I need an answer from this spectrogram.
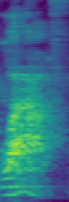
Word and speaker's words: laugh: Or a word like laugh. If you try to read that phonetically, you're never going to get there, right?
